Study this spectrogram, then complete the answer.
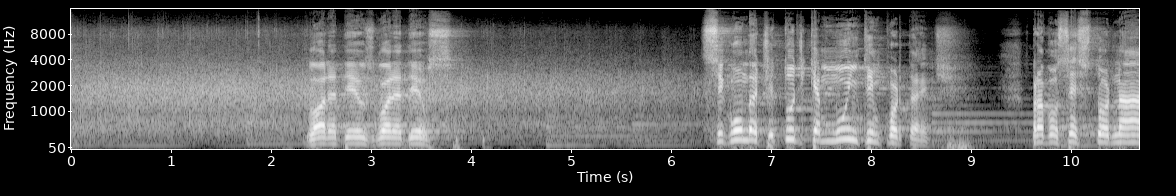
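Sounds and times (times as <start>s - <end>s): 
audience applause: 0.0s - 6.9s
speech: 1.8s - 4.0s, 6.4s - 8.9s, 9.6s - 10.6s.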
